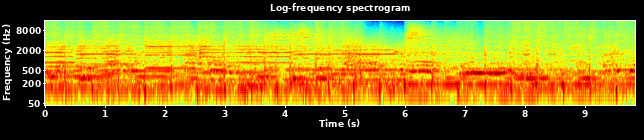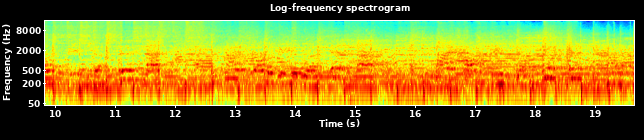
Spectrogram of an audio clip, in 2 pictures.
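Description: A live band playing with a steady drum beat, and a lead singer singing into a microphone over it.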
